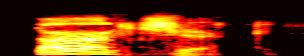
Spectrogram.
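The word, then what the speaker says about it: Dončić: Doncic, and they're playing against each other.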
